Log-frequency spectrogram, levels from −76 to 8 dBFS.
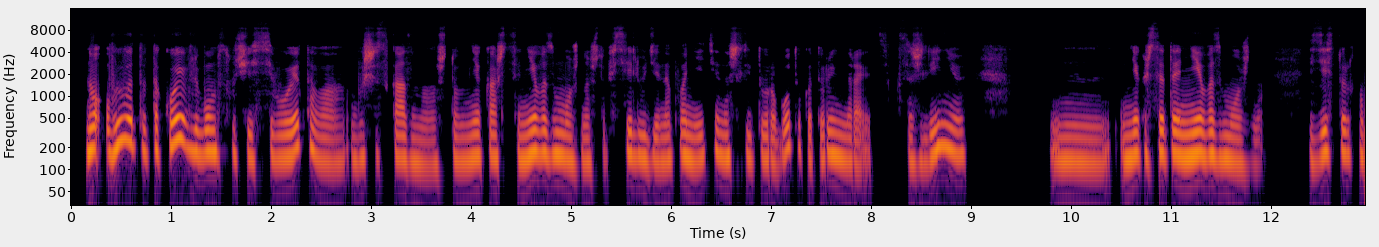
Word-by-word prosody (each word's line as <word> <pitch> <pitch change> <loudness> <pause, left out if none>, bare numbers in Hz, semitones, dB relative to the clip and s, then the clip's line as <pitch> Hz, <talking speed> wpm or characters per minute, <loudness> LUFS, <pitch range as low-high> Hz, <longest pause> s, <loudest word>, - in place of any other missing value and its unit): Ну, 190 +2 +6
вывод 230 +6 +5
тут 180 -4 -5
такой 220 - +5
в - - -2
любом 175 0 +3
случае, 155 -1 -5
из - - -8
всего 150 0 0
этого, 140 -9 -1
вышесказанного, 140 -3 -2
что: 135 +3 -6
мне 145 +3 0
кажется, 150 -1 -3
невозможно, 155 -4 +2
чтоб - - -12
все 165 - -2
люди 145 -3 -2
на 135 +1 -2
планете 150 +2 -1
нашли 150 0 -2
ту 140 +1 -3
работу, 190 - -2
которая 160 -2 -2
им 150 - +1
нравится. 135 - -6
К - - -26
сожалению, 160 +7 0 0.8
м, 135 0 -3
мне 150 +3 +2
кажется, 160 +1 0
это 165 0 +4
невозможно. 145 -6 +2 0.5
Здесь 160 +5 -1
только 160 -3 -3
150 Hz, 160 wpm, -23 LUFS, 135-165 Hz, 0.8 s, Ну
